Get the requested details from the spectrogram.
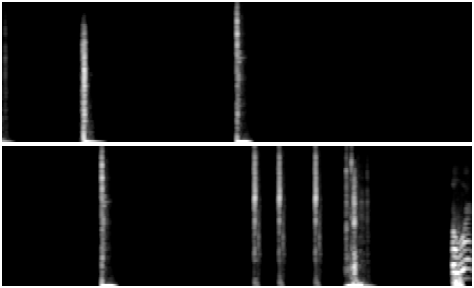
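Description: Menu clicks sound in short, sharp bursts.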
